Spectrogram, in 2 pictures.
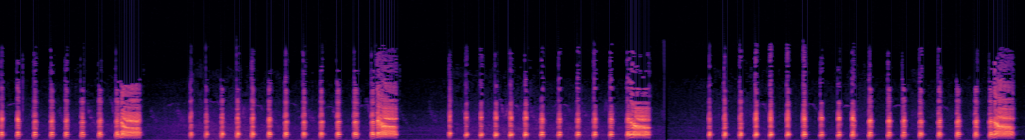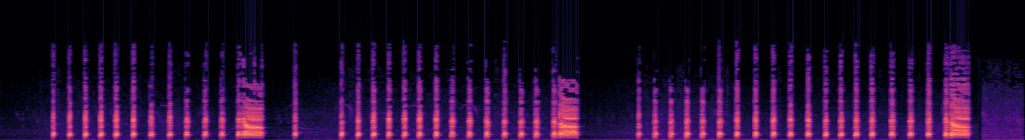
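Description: A hen clucking in rapid, even runs of about five clucks a second, each run ending in a louder, drawn-out call; the pattern repeats about seven times.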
